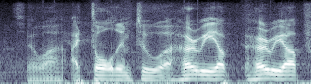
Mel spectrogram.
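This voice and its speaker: A man with a Dutch accent speaks at a fairly low pitch and moderate pace with ordinary pitch variation, over noticeable background noise. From Netherlands. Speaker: sim racing commentator. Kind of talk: live commentary. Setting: live stream broadcast. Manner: hesitant, many fillers.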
